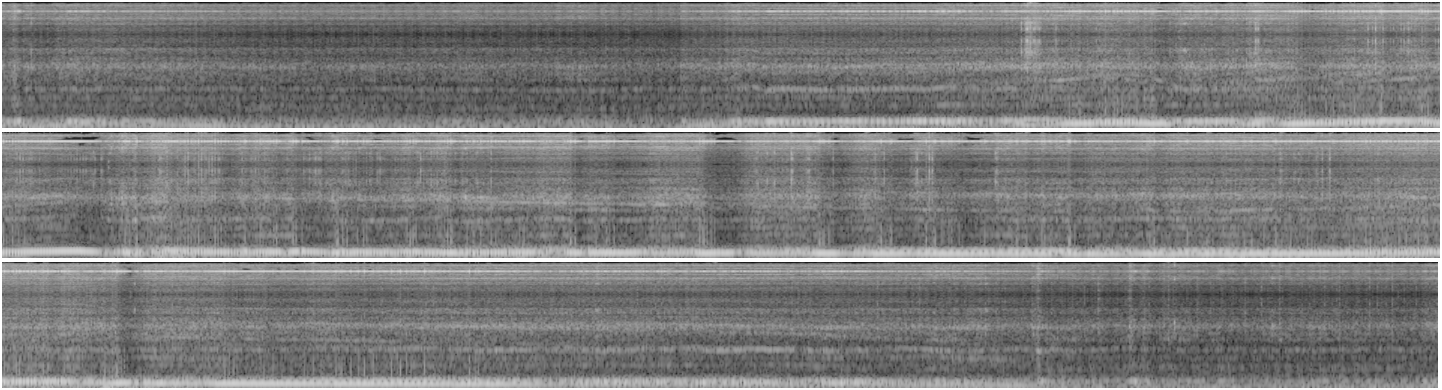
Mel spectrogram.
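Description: Kawasaki sport motorcycle engine, quiet at first, then accelerating hard from about five seconds in, its pitch climbing and dropping back at each gear change. It holds a steady cruising note through the middle and winds down near the end as the bike slows.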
